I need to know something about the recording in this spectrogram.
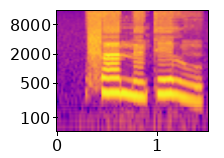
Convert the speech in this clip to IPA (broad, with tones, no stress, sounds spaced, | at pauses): f a˧ n ɛ̃˨ k e˧ l ũ˨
